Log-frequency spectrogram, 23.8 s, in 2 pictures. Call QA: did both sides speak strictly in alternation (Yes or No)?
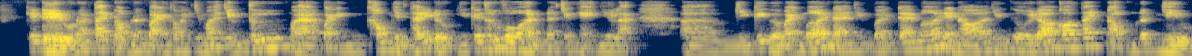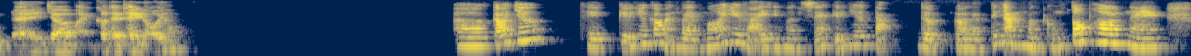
Yes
